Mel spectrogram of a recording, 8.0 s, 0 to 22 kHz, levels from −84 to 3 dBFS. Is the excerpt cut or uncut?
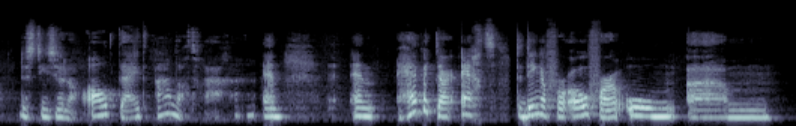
cut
